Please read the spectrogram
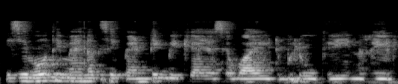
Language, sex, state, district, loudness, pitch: Hindi, male, Uttar Pradesh, Etah, -18 LUFS, 150 Hz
